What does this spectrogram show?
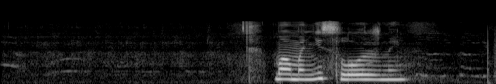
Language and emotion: Russian, neutral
